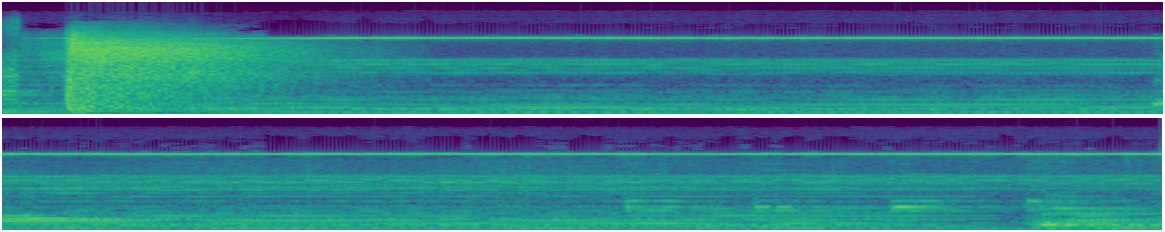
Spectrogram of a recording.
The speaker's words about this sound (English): Oh, it was a whip crack. A whip crack set it off, and then you had this steely sound.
